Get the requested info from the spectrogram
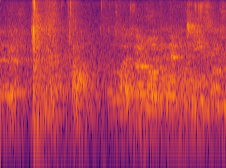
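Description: Voices talking in an echoing indoor sports hall. One sharp knock sounds about a third of a second in.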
